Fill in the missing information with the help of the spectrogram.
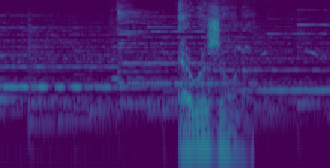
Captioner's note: voiceover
